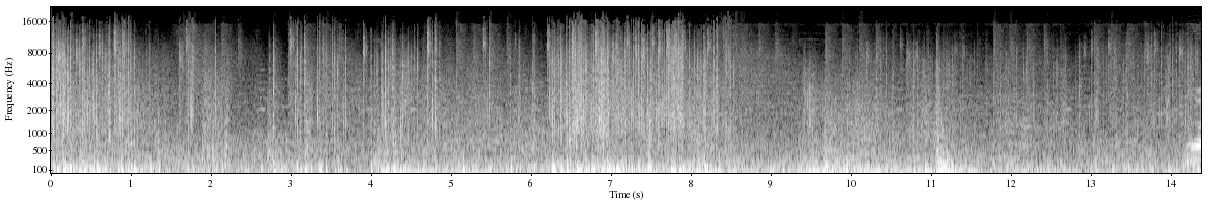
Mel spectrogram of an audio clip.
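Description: Artillery barrage and musket volleys on a Napoleonic battlefield in the Napoleon: Total War game, a dense, continuous crackle of gunfire and booms rolling on without pause, loud and busy throughout.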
